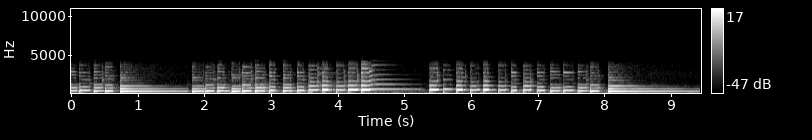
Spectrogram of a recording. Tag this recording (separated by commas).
Music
